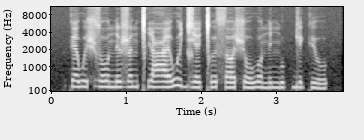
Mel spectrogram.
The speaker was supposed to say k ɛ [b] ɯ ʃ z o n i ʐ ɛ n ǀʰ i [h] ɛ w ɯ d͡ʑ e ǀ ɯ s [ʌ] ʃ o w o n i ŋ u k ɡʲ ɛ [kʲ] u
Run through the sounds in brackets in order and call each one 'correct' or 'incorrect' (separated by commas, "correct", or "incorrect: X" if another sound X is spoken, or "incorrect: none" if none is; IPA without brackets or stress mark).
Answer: incorrect: w, incorrect: ʕ, correct, correct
